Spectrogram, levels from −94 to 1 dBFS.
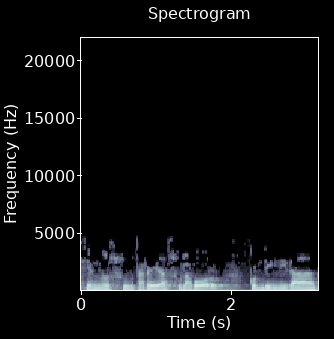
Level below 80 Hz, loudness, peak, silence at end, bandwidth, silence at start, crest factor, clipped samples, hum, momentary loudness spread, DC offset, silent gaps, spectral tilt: -50 dBFS; -19 LUFS; -4 dBFS; 0 s; 4.7 kHz; 0 s; 14 dB; under 0.1%; none; 7 LU; under 0.1%; none; -8.5 dB/octave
